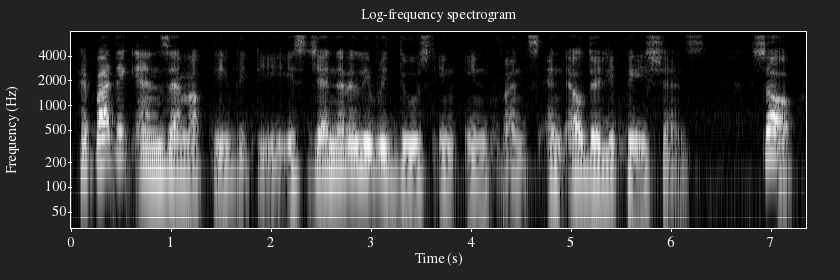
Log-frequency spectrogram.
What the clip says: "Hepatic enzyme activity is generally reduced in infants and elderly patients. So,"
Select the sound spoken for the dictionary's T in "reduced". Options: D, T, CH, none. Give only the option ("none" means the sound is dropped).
T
